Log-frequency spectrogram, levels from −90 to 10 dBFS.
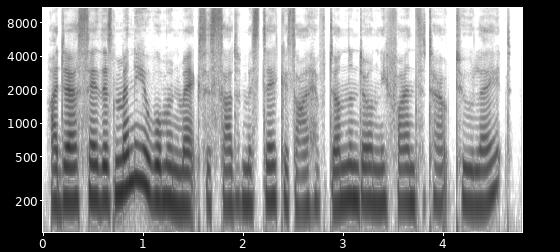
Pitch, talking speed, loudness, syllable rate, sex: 205 Hz, 290 wpm, -19 LUFS, 6.6 syllables/s, female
